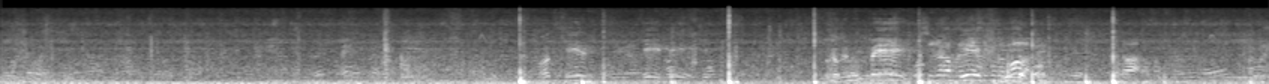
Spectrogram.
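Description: Footballs struck on a grass training pitch: about five sharp thuds from about five seconds in, the loudest near five and seven seconds, with distant shouting of players between them over steady low outdoor background noise.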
